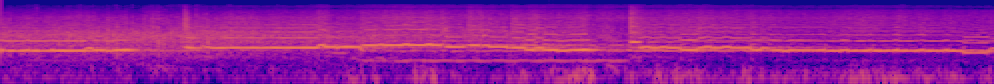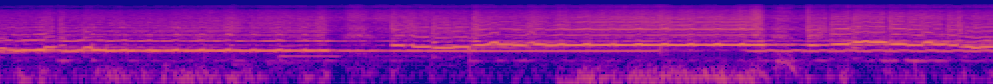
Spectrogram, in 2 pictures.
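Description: Live Balkan folk dance music: a flute plays a lively ornamented melody that steps up and down, over low drumming.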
